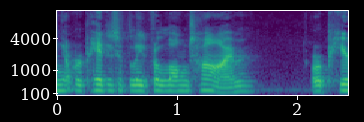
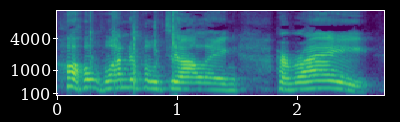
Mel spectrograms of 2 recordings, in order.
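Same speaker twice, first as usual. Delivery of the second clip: louder, laughing gush; laughing praise; 2 semitones higher, 5 dB louder, much slower than usual. Real, not acted. Laughing praise for a viewer who switched thoughts. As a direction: laugh it out with delight.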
